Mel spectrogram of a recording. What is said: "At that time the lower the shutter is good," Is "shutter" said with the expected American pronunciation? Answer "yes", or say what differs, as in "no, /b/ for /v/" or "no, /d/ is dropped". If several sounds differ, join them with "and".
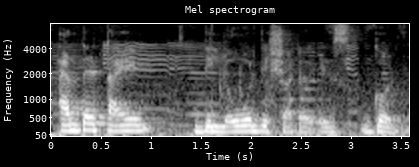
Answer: yes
